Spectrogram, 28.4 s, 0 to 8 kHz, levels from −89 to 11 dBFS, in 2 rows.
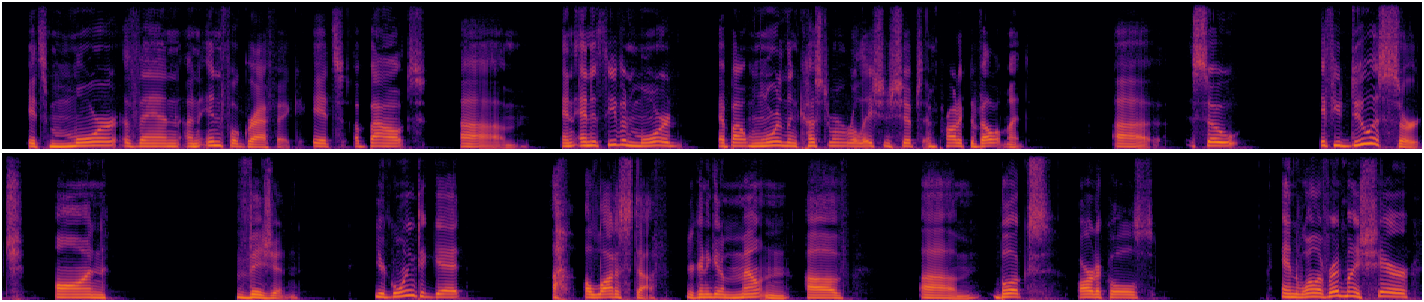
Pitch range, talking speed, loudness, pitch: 120-180 Hz, 115 wpm, -25 LUFS, 160 Hz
